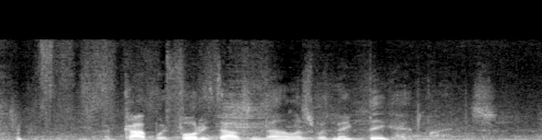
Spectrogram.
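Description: A middle-aged man speaks calmly and closely.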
